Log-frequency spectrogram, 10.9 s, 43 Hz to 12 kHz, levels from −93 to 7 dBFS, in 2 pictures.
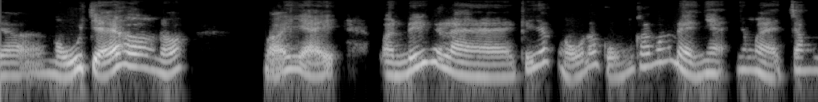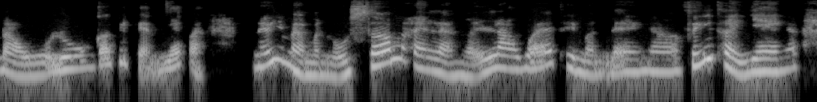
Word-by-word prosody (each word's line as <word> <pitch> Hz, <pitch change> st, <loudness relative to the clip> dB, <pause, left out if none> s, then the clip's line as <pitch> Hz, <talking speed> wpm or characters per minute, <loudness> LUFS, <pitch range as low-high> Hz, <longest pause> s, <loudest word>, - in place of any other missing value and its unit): ờ, 190 Hz, 0 st, -1 dB, 0.2 s
ngủ 185 Hz, +6 st, +4 dB
trễ -, -, +8 dB
hơn 295 Hz, -5 st, +5 dB
nữa. 220 Hz, +6 st, +2 dB, 0.5 s
Bởi -, -, +3 dB
vậy, -, -, +3 dB, 0.3 s
mình 195 Hz, 0 st, 0 dB
biết 290 Hz, +10 st, +5 dB
là 180 Hz, -7 st, +2 dB
cái -, -, -2 dB
giấc 380 Hz, +3 st, -2 dB
ngủ -, -, -2 dB
nó 330 Hz, -, -2 dB
cũng 190 Hz, -, -6 dB
có 305 Hz, 0 st, -1 dB
vấn 390 Hz, +2 st, -3 dB
đề 215 Hz, -, +3 dB
nha, 210 Hz, +2 st, -3 dB
nhưng 255 Hz, 0 st, -7 dB
mà 215 Hz, -, 0 dB
trong 250 Hz, 0 st, -5 dB
đầu 180 Hz, +1 st, -3 dB
luôn 270 Hz, +3 st, -1 dB
có -, -, 0 dB
cái 375 Hz, -, -7 dB
cảm -, -, -5 dB
giác -, -, -2 dB
là -, -, -4 dB, 0.3 s
nếu 310 Hz, +6 st, -2 dB
như 435 Hz, -, 0 dB
mà -, -, +1 dB
mình 185 Hz, 0 st, -4 dB
ngủ 175 Hz, +4 st, -3 dB
sớm 315 Hz, +9 st, +2 dB
hay 270 Hz, -4 st, -2 dB
là 215 Hz, -4 st, -2 dB
nghỉ 190 Hz, +5 st, -3 dB
lâu 270 Hz, -3 st, -1 dB
quá 335 Hz, +5 st, 0 dB
thì 265 Hz, -, -2 dB
mình 200 Hz, -3 st, -5 dB
đang, 225 Hz, +1 st, -3 dB, 0.2 s
ờ, 240 Hz, -, -5 dB
phí 315 Hz, -, +1 dB
thời 250 Hz, -11 st, +1 dB
gian 230 Hz, 0 st, +1 dB
á, 270 Hz, -, -7 dB
235 Hz, 265 wpm, -23 LUFS, 195-290 Hz, 0.5 s, trễ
